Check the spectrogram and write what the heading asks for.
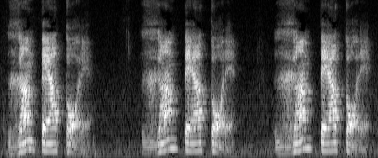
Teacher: Vocês podem perceber que essa palavra também começa com a letra ré, que é um R duplo, e ela fica com esse som forte de R, ok? Um R duplo bem sonoro no início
